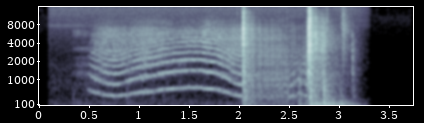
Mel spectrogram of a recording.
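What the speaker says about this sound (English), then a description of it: "Close the door, Stuart." A door creaks with a long wavering whine as it swings, then shuts with a solid thunk followed by a couple of sharp knocking clatters, close and clear with no voices.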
